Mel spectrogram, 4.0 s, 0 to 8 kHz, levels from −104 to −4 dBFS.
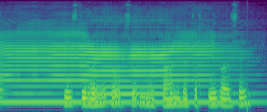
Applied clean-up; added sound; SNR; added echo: none; Wind instrument, woodwind instrument; -2 dB; none.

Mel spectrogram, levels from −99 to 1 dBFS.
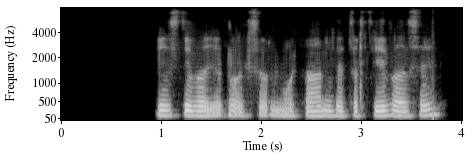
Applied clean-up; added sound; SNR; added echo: neural mask model Resemble Enhance denoiser.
